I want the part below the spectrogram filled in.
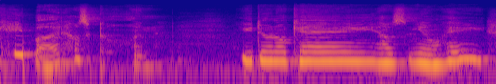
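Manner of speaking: high, gentle coaxing; careful singsong so as not to scare him; quiet, inviting dog voice. Shown as a demonstration. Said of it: "mine is, like, really, really quiet and, like, inviting".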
